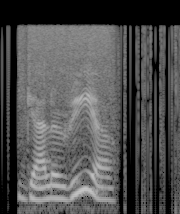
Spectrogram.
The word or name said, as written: galleria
